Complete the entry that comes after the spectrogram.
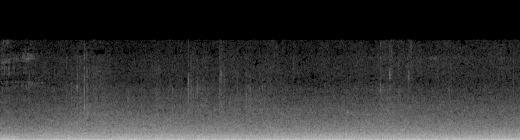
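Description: Steady low hum with a rushing air noise from an electric passenger train standing at the platform with its doors open, its onboard equipment running while it waits.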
